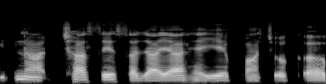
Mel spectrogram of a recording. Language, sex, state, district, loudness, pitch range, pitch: Hindi, male, Jharkhand, Sahebganj, -18 LUFS, 100-115 Hz, 105 Hz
